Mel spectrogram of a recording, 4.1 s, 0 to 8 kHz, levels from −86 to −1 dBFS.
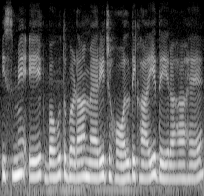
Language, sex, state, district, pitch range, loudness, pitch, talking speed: Hindi, female, Punjab, Fazilka, 185-210 Hz, -13 LUFS, 195 Hz, 145 wpm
